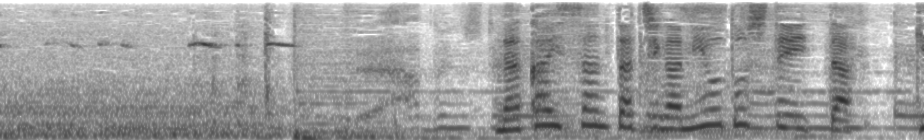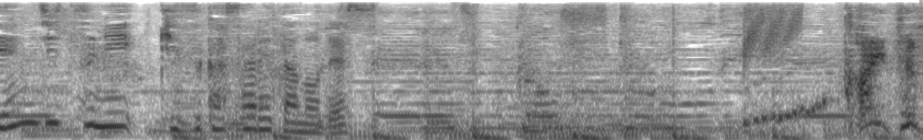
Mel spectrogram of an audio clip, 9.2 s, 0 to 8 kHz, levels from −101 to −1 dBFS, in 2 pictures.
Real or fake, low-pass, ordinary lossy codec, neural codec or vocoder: real; 7.2 kHz; AAC, 48 kbps; none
